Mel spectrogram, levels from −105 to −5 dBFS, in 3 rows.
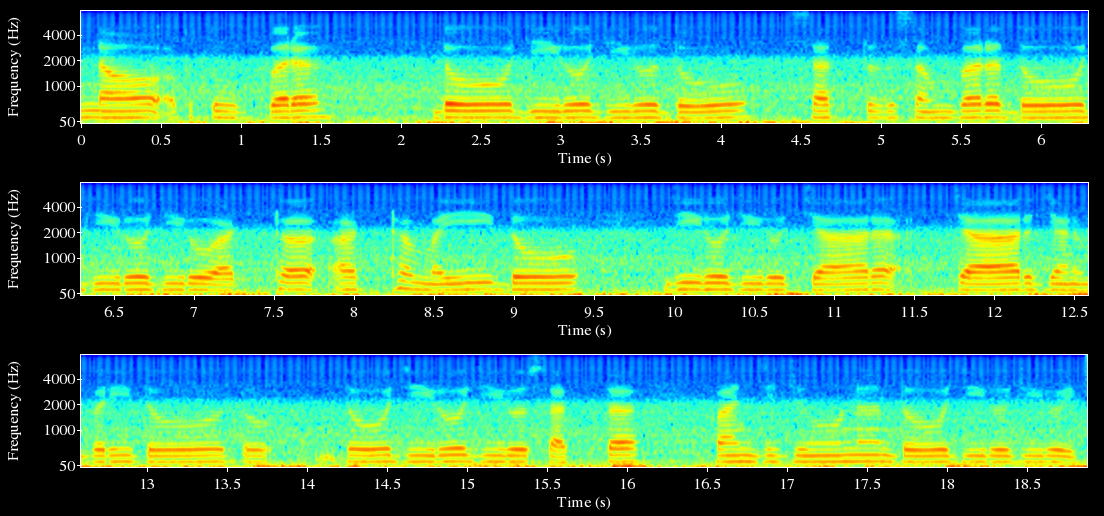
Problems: background sounds at intervals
